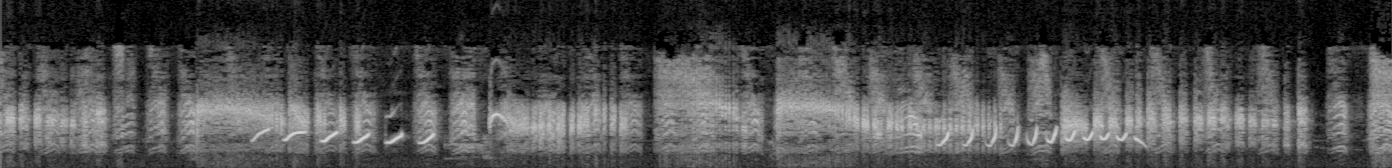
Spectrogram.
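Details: Lure sound for gathering barn owls: long run of hoarse, breathy hissing screeches broken by short gaps, with quick series of thin upward-sweeping whistles near the start and again toward the end.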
